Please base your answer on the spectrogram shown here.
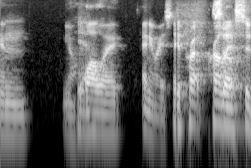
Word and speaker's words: Huawei: the way we say Huawei as a because it's it has an H in the beginning but we pronounce as if it has a w right so anyways he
